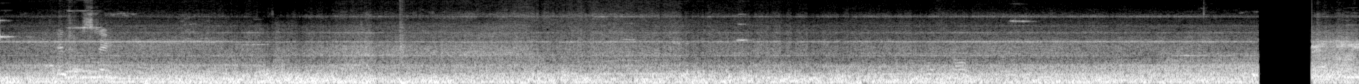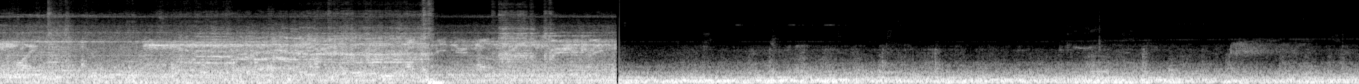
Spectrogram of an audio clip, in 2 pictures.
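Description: A train rolls steadily past near a busy Skagway cruise port, a loud continuous rumble with a brief squeal, a short cutout midway and a quieter, duller stretch toward the end; voices murmur underneath.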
